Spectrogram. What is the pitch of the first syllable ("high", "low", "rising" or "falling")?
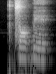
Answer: low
